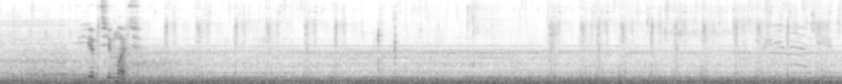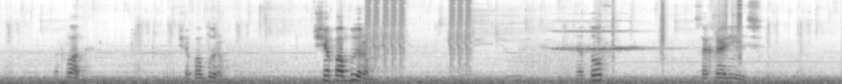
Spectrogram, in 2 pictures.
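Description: A man talks now and then into a close microphone.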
